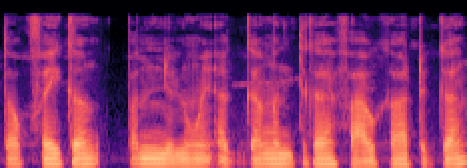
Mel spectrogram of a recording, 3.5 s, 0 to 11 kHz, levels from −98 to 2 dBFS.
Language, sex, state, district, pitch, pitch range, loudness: Wancho, male, Arunachal Pradesh, Longding, 95 Hz, 95-100 Hz, -18 LUFS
